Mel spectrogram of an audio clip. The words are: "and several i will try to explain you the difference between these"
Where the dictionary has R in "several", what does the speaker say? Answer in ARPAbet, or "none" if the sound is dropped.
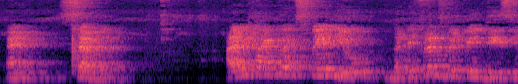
none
